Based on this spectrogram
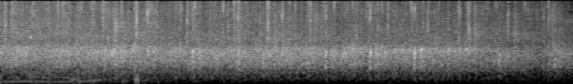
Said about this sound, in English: And these two are involved with pioneer Bible translators in making that message spread to the ends of the earth. And so if you can give them a warm welcome, a round of applause, let's hear from them.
